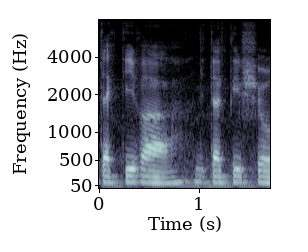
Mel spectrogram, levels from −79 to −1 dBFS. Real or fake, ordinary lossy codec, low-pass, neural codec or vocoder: real; none; none; none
